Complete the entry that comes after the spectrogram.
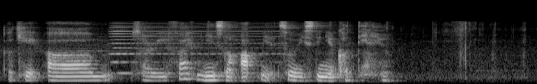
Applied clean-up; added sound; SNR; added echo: none; Accordion; 12 dB; none.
